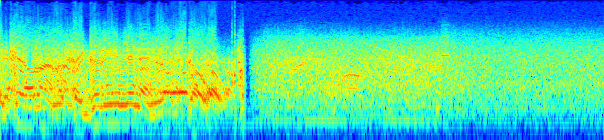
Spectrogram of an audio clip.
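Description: CB radio receiver: a station's voice comes through strongly, then cuts off suddenly about two and a half seconds in as that station unkeys, leaving steady static hiss on the channel.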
